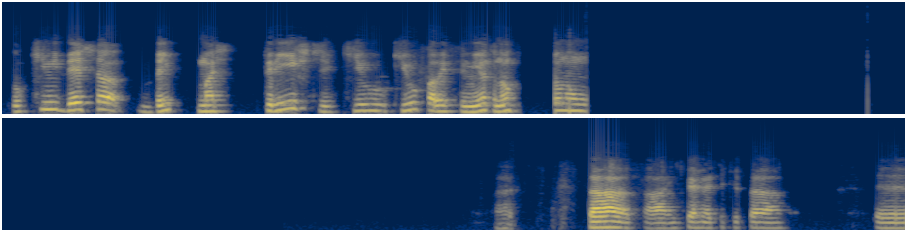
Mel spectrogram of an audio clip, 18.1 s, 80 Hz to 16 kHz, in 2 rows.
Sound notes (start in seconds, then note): 5.0 audio stopped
